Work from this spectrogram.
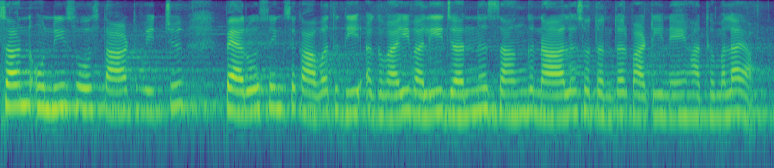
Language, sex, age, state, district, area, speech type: Punjabi, female, 30-45, Punjab, Tarn Taran, urban, read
